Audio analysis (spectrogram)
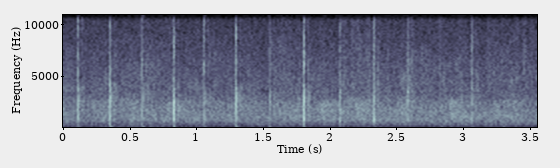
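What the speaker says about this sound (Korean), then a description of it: "우리 감사의 박수 올려드리겠습니다" Church congregation applauding together at a Thanksgiving Sunday service, with sharp, steady claps repeating in a regular rhythm under a constant wash of hands, filling a large room.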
